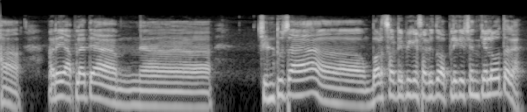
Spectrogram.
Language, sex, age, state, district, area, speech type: Marathi, male, 30-45, Maharashtra, Amravati, rural, spontaneous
